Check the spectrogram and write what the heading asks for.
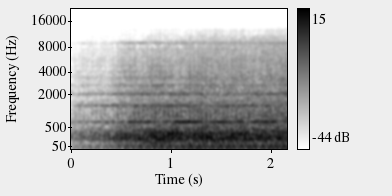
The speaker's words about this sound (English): Adamas Tower, Air Corps Rescue Helicopter Alpha 195 requesting liftoff. Alpha 195, you're clear to lift.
